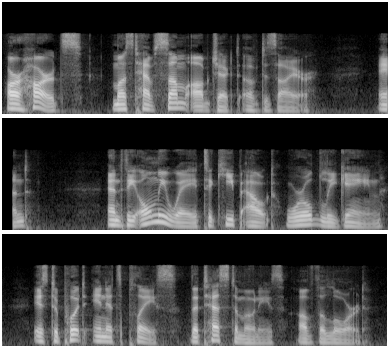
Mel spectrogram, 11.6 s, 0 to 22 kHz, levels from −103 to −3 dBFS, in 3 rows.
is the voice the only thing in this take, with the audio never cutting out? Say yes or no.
no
